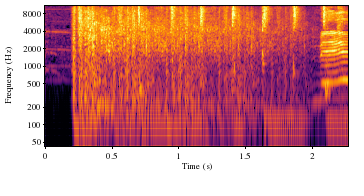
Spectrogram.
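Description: DJ mix transition effect: after a brief drop-out, a sudden boom hits a fraction of a second in, followed by a wash of noise over deep bass notes.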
